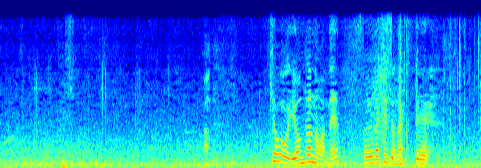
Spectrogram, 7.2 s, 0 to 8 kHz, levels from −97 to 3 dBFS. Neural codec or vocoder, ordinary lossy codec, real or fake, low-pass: vocoder, 44.1 kHz, 80 mel bands, Vocos; none; fake; 7.2 kHz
